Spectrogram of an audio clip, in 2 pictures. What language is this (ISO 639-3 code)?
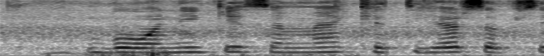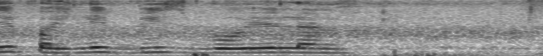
bho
